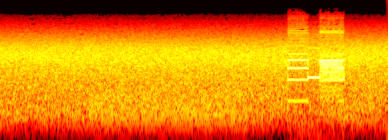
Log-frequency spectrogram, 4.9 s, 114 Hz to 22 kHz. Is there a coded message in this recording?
Yes: caller ID data burst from 1.1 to 4.3 s, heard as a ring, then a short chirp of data, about 1200 baud, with phone line noise.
